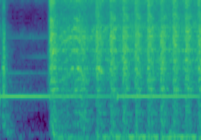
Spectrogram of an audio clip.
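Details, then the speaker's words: Silver Dodge Charger that quit in the road, towed in, full tank: chime, then starter spins engine steadily but it never fires; no fuel delivery, suspected failed fuel pump. "yeah I know what that sounds like don't you spin over is any fuel in here full tank of gas guys"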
